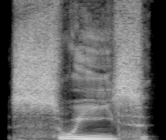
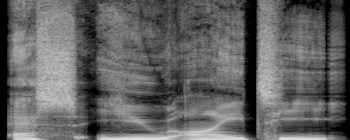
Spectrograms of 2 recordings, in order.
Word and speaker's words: suite: haven't been clear that it's sweet s ui t e. She responds with this incredulous yet delighted laugh that goes on for what seemed like 5 minutes. Dear, that word you just spelled isn't pronounced sweet. She said like she was talking to a 5-year-old that had just failed kindergarten. It's pronounced suit.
